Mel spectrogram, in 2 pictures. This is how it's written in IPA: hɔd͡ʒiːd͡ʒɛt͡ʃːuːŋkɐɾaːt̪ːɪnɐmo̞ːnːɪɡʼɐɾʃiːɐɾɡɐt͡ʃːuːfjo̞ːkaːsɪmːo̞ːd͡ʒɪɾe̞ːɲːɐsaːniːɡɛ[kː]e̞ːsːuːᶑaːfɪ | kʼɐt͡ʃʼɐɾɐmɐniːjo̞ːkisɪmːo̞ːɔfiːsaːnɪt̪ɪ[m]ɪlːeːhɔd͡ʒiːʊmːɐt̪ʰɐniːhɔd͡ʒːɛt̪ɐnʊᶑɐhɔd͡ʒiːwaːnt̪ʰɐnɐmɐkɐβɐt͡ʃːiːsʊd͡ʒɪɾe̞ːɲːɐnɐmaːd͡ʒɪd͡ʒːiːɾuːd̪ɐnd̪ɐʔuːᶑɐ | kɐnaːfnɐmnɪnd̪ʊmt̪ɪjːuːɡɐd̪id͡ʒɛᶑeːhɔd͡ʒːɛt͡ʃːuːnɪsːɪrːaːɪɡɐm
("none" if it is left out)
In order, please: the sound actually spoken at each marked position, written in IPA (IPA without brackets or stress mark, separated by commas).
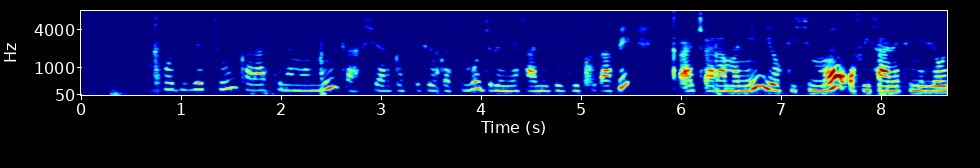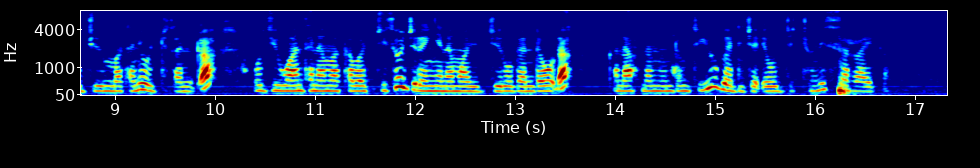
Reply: ɡː, n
